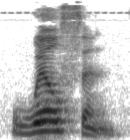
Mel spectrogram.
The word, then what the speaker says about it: Wilson: Number 8, Wilson. Now again, the first syllable here ends with an L. So we start with a wi, but then we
